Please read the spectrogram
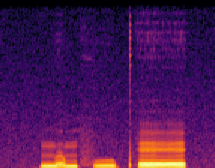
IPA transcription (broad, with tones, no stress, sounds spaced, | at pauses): n̪ ɐ˨ m f uː˧ pʰ ɛː˥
